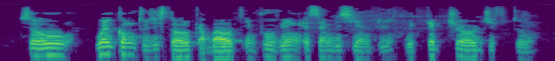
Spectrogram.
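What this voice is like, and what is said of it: Non-native English accent. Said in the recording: “my accent is not that good”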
